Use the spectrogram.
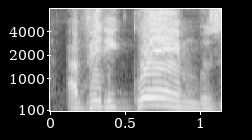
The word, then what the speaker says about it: averiguemos: Que tu averigues, que ele averigue, que nós, vai lá, que nós, igualzinho ao anterior, averiguemos, vai lá para o E, certo?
